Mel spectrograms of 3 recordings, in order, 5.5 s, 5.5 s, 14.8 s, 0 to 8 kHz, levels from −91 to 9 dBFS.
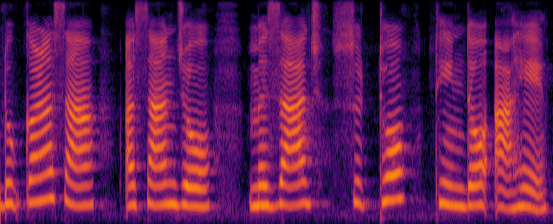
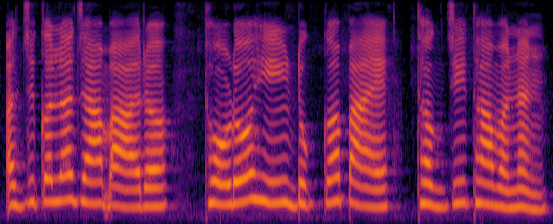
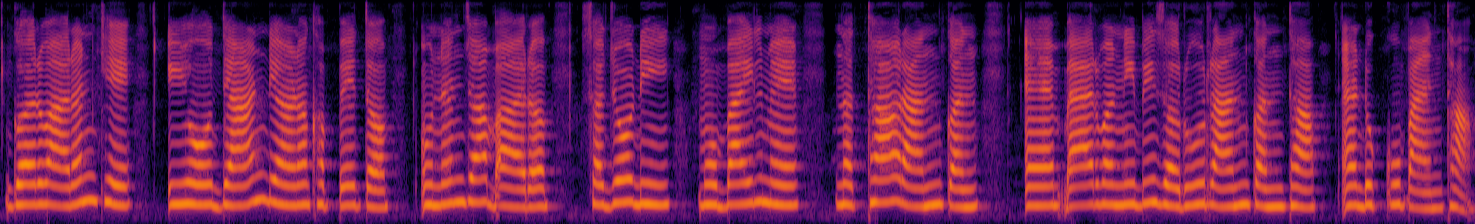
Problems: none marked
